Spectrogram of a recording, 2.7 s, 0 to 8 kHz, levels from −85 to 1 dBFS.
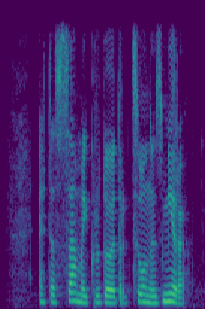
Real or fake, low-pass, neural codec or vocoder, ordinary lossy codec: real; 7.2 kHz; none; none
